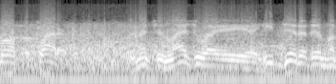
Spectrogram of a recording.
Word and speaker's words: Lajoie: And I played against their great-grandson, who called himself Nap LaJoie. He pronounced it LaJoie rather than the French version.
